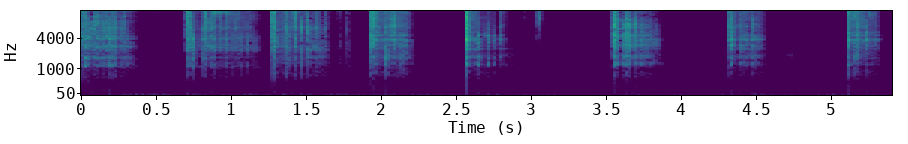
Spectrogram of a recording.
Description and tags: Dropping single mancala pieces into the cups of the board.
clatter, game, glass, mancala, wood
